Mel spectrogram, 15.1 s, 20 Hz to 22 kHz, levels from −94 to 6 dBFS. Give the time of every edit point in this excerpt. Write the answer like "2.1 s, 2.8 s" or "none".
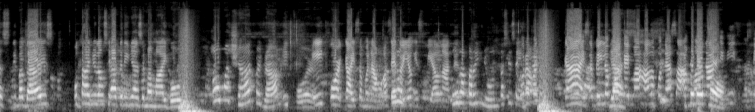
3.9 s, 10.9 s

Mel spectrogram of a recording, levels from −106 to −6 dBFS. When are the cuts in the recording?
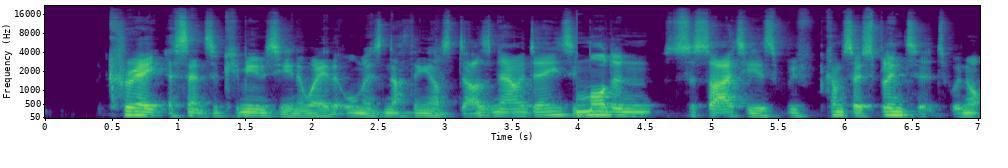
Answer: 4.0 s

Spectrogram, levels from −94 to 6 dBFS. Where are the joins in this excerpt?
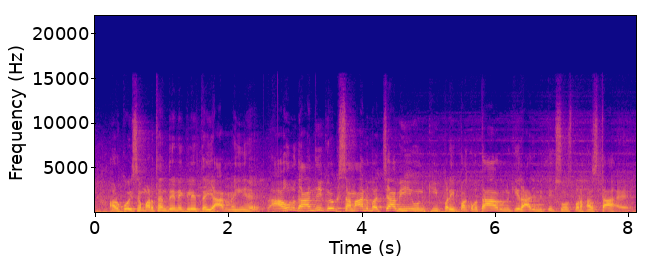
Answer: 2.7 s

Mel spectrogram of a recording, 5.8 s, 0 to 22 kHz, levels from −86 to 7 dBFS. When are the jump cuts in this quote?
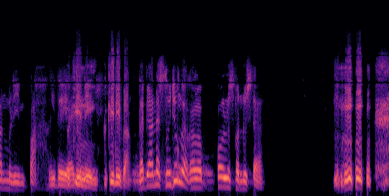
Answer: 2.0 s

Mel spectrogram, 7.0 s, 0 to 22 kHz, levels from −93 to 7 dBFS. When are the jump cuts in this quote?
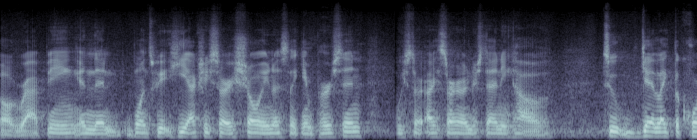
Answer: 4.0 s

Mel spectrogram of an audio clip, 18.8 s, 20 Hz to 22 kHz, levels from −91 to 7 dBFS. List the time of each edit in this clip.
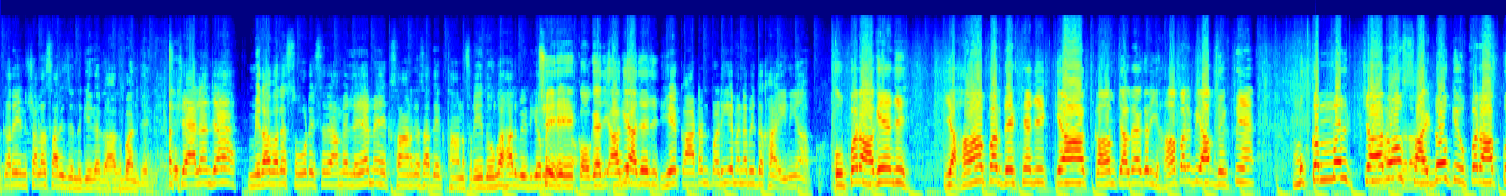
2.1 s, 10.4 s

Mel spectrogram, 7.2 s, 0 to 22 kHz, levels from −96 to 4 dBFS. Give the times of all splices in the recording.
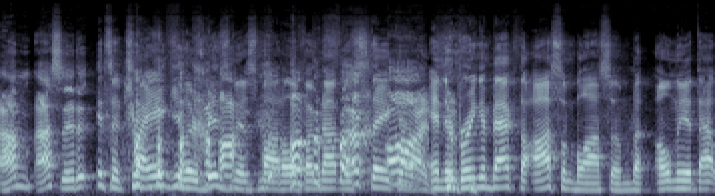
1.0 s, 4.3 s

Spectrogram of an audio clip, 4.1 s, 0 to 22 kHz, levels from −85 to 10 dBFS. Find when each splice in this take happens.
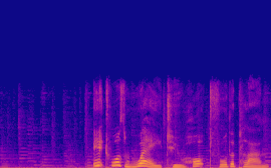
1.4 s

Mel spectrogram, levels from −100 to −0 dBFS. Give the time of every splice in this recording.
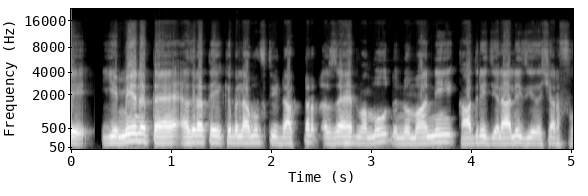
none

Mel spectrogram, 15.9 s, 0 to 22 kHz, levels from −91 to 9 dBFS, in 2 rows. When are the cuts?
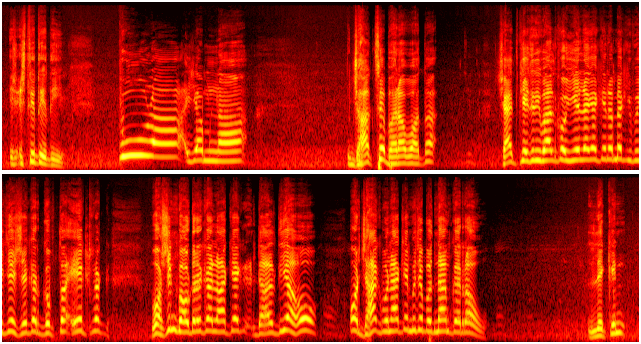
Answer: none

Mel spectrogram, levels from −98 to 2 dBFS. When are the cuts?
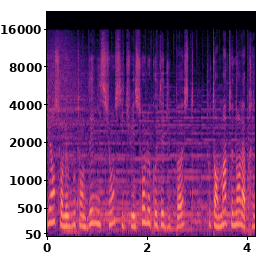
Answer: none

